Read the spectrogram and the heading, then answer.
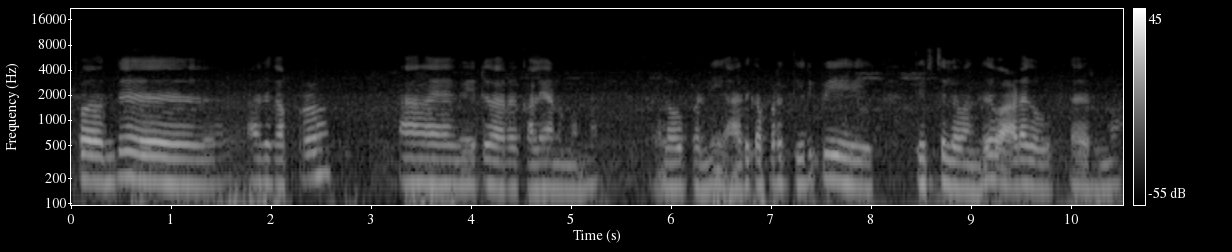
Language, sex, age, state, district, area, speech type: Tamil, female, 45-60, Tamil Nadu, Thanjavur, rural, spontaneous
